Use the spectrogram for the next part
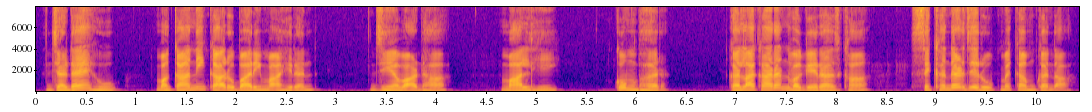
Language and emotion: Sindhi, neutral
